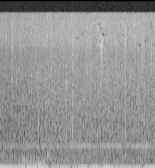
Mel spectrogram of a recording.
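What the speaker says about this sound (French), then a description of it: "Ah, il commence à pleuvoir là." Rain begins falling at night near Shimultala, India, a steady patter of drops on surfaces with a broad hiss, plus a faint constant hum in the background.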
